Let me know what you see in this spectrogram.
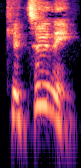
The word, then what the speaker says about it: kitsune: I want to say kuni. That's not right, is it? Hold on. What is the fox spirit? – Kitsune. – Kitsune. Yeah, kitsune. Yeah.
